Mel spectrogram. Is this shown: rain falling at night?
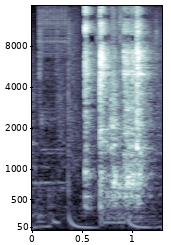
no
